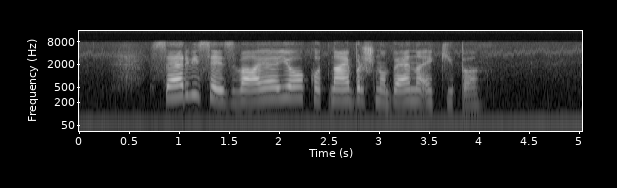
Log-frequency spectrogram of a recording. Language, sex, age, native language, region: Slovenian, female, 50-59, Slovenian, Coastal Karst region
